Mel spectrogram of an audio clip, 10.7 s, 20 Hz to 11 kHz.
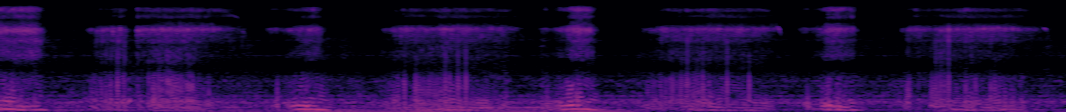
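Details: Sleeping baby snoring: soft, rattling snores with each breath, about 23 breaths a minute, clearly heard.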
